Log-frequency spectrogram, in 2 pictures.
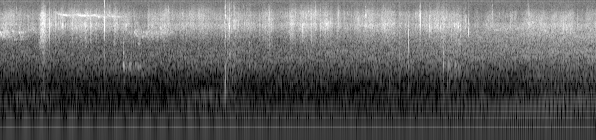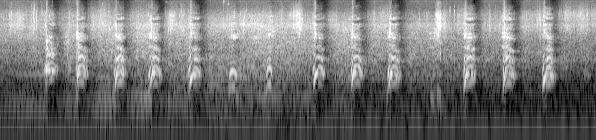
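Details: Dog barking while patrolling woodland to protect its boundaries: after about eight seconds of quiet background hum, a run of about a dozen sharp, loud barks follows in a steady rhythm, roughly two per second.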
